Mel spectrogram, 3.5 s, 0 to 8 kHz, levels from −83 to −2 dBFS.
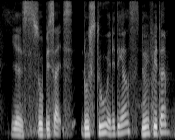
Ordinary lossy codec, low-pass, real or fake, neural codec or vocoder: none; none; real; none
